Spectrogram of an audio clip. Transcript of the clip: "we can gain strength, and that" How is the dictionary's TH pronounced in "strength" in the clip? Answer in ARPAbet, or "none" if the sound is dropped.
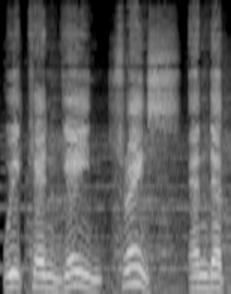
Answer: S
